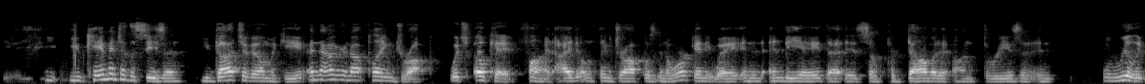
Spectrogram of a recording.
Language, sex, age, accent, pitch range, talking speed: English, male, 20-39, American, 140-175 Hz, 205 wpm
